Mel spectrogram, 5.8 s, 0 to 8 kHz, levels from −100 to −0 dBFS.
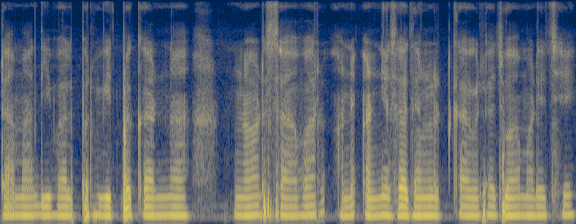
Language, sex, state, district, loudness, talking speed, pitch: Gujarati, male, Gujarat, Valsad, -21 LUFS, 145 wpm, 120 Hz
